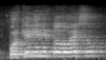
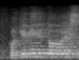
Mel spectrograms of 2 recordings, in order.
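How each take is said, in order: First: Shouted rhetorical question to the congregation; loud question. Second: Said in the usual way. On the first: Real, not acted. Preacher booming the question at the church. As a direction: call it out loud and high.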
